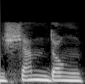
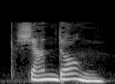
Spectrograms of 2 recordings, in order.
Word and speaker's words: Shandong: 8.7 million people in Shandong Province well don't say it like that you emphasize the word dong I know exactly what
